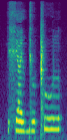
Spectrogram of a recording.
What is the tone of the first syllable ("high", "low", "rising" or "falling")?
low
